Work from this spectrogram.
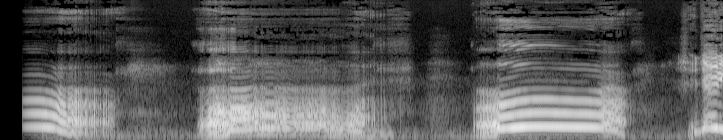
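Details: Siberian husky talking to demand that its owner get out of bed. Three long, drawn-out, howl-like vocalizations, each about one and a half seconds, wavering in pitch then sliding down, separated by short quiet pauses indoors.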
